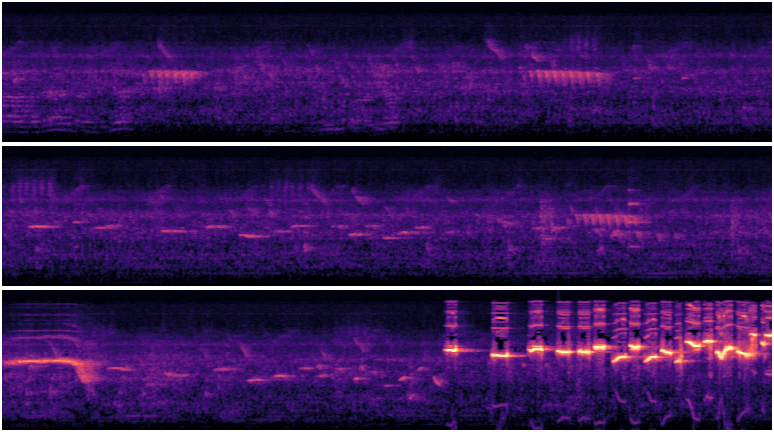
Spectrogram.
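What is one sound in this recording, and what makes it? A caged bird sings close by with chirps and whistles, bursting into loud rapid song near the end.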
